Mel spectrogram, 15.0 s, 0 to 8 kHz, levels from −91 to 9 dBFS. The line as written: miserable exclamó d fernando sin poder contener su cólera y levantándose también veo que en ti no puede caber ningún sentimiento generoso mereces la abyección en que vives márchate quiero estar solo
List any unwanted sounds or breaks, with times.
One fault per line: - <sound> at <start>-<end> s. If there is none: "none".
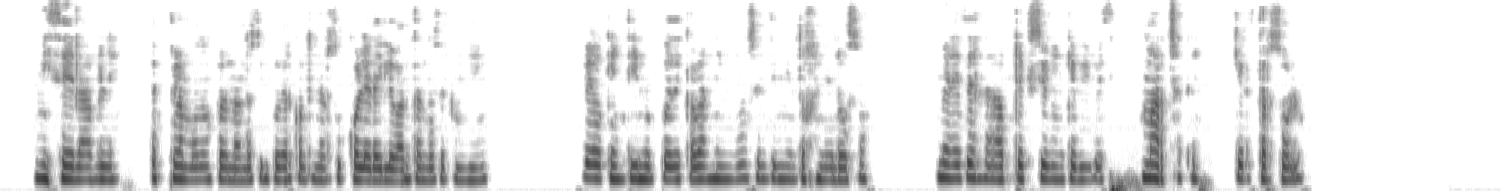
none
